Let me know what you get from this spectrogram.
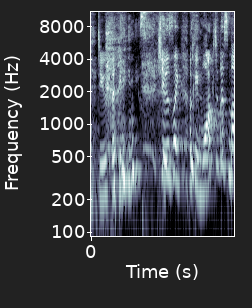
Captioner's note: laughs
